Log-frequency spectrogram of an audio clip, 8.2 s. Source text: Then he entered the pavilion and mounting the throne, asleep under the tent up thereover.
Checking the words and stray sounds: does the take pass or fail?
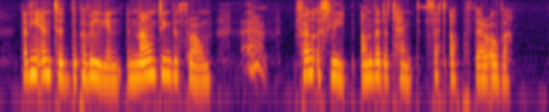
fail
